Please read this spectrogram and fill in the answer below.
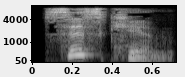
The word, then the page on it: siskin: British English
